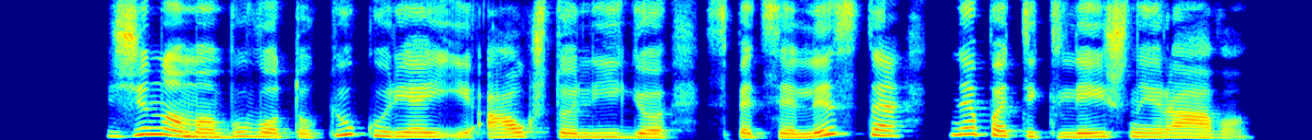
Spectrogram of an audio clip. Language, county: Lithuanian, Kaunas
